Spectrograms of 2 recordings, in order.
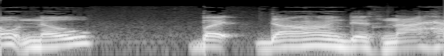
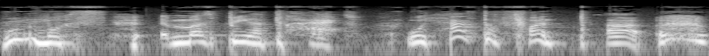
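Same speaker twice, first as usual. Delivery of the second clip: mock angry, heartbroken delivery, high pitched; 8 semitones higher than usual. Imitating a game character's line that sounded angry and heartbroken. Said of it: "Why he sounds so angry and heartbroken?".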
